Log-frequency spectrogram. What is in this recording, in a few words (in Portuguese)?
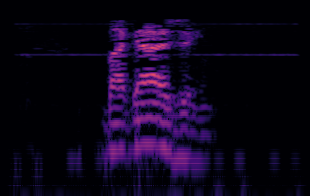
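"bagagem", Portuguese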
